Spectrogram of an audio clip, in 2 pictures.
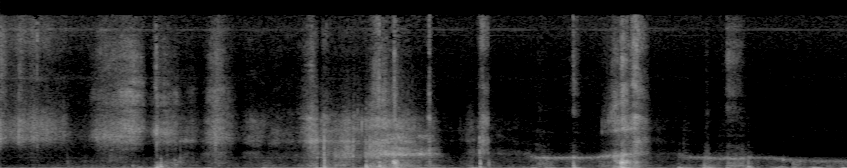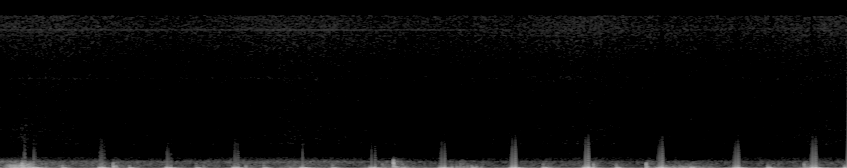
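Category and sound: medical sound, heartbeat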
